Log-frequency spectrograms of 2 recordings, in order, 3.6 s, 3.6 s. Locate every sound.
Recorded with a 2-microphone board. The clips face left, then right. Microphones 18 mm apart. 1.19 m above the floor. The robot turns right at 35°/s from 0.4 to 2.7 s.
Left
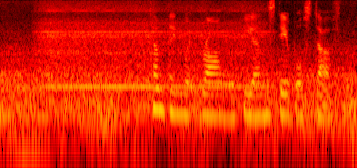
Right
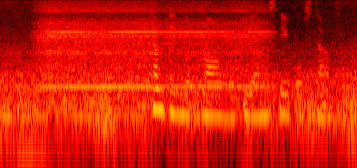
1.5 s a woman speaking: 10° left; by 3.4 s 55° left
